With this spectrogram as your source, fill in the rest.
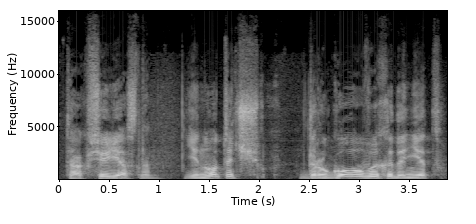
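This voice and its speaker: A man voicing a friendly, reasonable mentor in a children's cartoon, speaking in a gently instructive way. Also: medium pitch, animated, a little slow. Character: friendly, reasonable male mentor called Lyosha.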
